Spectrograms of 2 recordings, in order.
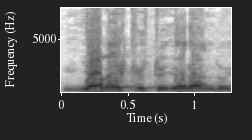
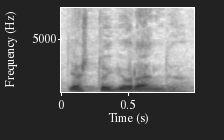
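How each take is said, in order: First: A touch of tearful pleading, a little louder; quoting her through mild tears; crying words. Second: Softer, subdued tearful admission; letting the tears slip out quietly; quiet crying words. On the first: (llorando un poco, con algo más de fuerza) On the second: (llorando bajito, apagado) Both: Retold or imitated. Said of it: "primero a llorar".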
